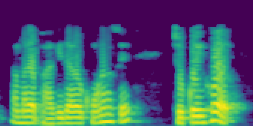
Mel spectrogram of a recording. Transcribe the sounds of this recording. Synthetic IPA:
əmaɾabʱaɡid̪aɾokoɽ̃ase | d͡ʒokɽiɦɔj

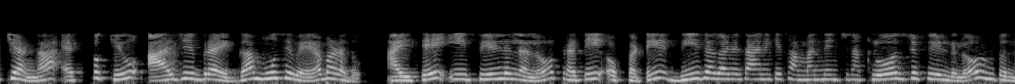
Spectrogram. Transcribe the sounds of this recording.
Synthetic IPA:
kʰjɐŋɡaːʔespkjuːaːld͡ʒiːbɾɐjk̚ɡaːmuːsiʋɛːjɐbɐɽɐd̪u | ɐ̰jit̪e̞ːʔiːpʰiːlɖulɐlo̞ːpɾɐt̪iʔɔkːɐʈibiːd͡ʒɐɡɐnit̪aːnikisɐmbɐnd̪ʱiɲt͡ʃinɐkloːsɖpʰiːlɖlo̞ːuɳʈund̪i

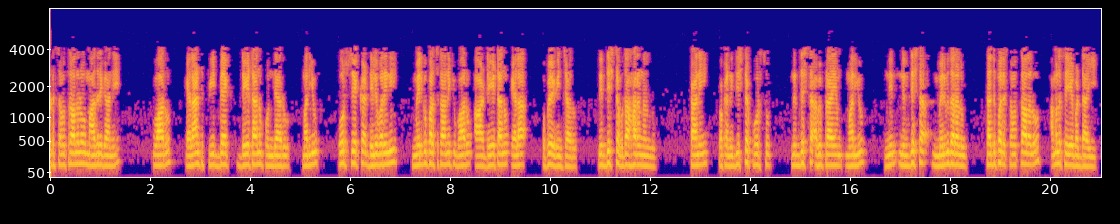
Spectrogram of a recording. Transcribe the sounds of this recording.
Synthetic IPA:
ɐʈisɐmʋɐt̪sɾaːlɐlo̞ːmaːd̪iɾiɡaːne̞ː | ʋaːɾu | ɛlaːɳʈipʰiːɖ̚bɛːk̚ɖɛːʈaːnupo̞nd̪aːɾu | mɐɾiju | ko̞ːɾsujɔkːɐɖeliʋɐɾini | meɾuɡupɐɾɐt͡ʃɐʈaːnikiʋaːɾuʔaːɖɛːʈaːnuʔɛlaː | upɐjo̞ːɡiɲt͡ʃaːɾu | niɾd̪iʂʈɐud̪aːɦɐɾɐɳɐlːu | kaːniː | ɔkɐniɾd̪iʂʈʰɐko̞ːɾsu | niɾd̪iʂʈʰɐɐbʱipɾaːjɐmːɐɾiju | niɾd̪iʂʈʰɐmeɾuɡud̪ɐlɐlu | t̪ɐd̪ipɐɾisɐmɐt̪sɾaːlɐlo̞ː | ɐmɐlɐt͡ʃɛːjɐbɐɖːaːji

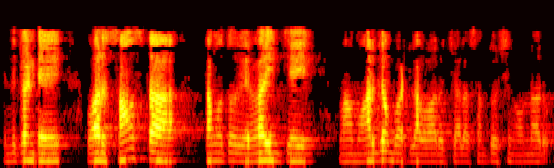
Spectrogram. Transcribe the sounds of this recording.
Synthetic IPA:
end̪ukɐɳʈe̞ː | ʋaːɾusɐm̃st̪ʰɐ | t̪ɐmɐt̪o̞ːʋjɐʋɦaɾiɲt͡ʃe̞ː | maːmaːɾɡɐmpɐʈlɐʋaːɾut͡ʃaːlaːsɐnt̪ɔːʂɐŋɡaːunːaːɾu

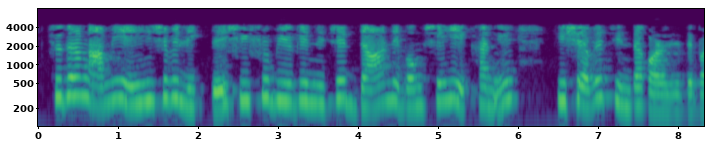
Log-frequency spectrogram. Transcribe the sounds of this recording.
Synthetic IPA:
ʃut̪oɾaŋamiejɦiʃebelik̚t̪eʃiʃobioɡeɾnit͡ɕeɾɖaneboŋʃejekʰane | ɦiʃabet͡ɕint̪akɔɾad͡ʑet̪epa

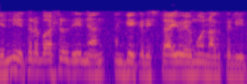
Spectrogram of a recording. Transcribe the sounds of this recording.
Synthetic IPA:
enːiit̪ɐɾɐbʱaːʂɐld̪iːneɐŋɡeːkɐɾist̪aːjoːeːmoːnaːɡt̪ɐli

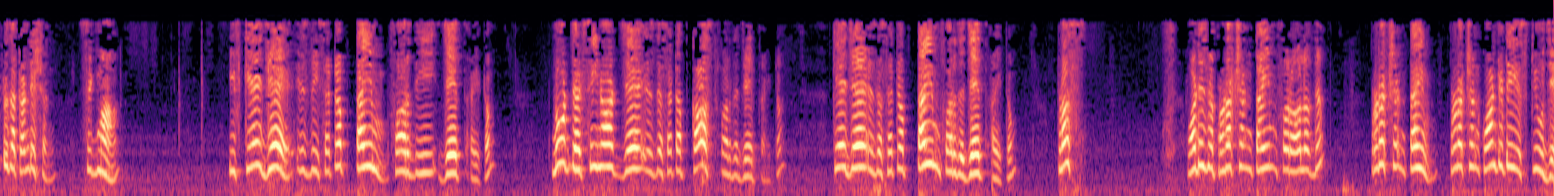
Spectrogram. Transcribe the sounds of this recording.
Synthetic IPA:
ʈud̪əkə̃ɳɖɪʃə̃n | sɪɡma | ɪfkeːd͡ʒeːɪzd̪isɛʈʌp̚ʈãɪ̃mfɔɾd̪id͡ʒeːt̪ʰaɪʈə̃m | noːʈ̚d̪æʈsinɔːʈ̚d͡ʒeːɪzd̪əsɛʈʌpkaːsʈfɔɾd̪əd͡ʒeːt̪ʰaɪʈə̃m | keːd͡ʒeːɪzd̪əsɛʈʌp̚ʈãɪ̃mfɔɾd̪əd͡ʒeːt̪ʰaɪʈə̃m | plʌs | ʋɔːʈɪzd̪əpɾoɖʌkʃə̃nʈãɪ̃mfɔɾɔːlɔʋd̪ẽm | pɾoɖʌkʃə̃nʈãɪ̃m | pɾoɖʌkʃə̃nkwɔ̃ɳʈɪʈiɪzkjuːd͡ʒeː

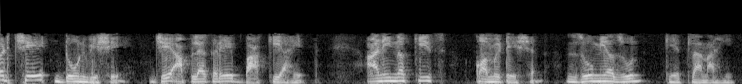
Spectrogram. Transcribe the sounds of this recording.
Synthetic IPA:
əʈt͡ɕeɖonʋiʂe | d͡ʑeʔa̰pljakəɽeba̰kiːa̰ɦet̪aɽ̃inəkːiːt͡s | kɔmiʈeɕən | d͡zomiːəd͡zuːn | ɡʱet̪lana̰ɦḭ

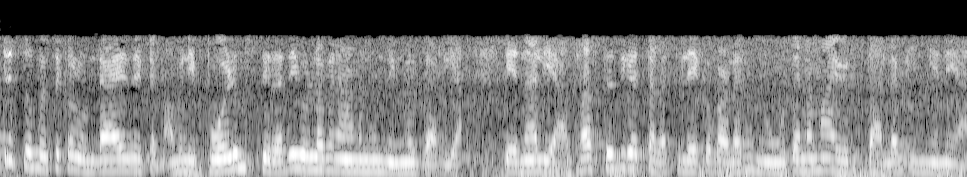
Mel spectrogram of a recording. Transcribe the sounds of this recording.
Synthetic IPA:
tːɨsuɦɐt̪ːikːɐɭuɳɖaːjɐðiʈːumɐʋɐnipːo̞ːɻumst̪iɾɐðɐjuɭːɐʋɐnaːɳe̞nːuniŋːɐɭkɨɐrija̰ːm | e̞nːaːljaːt̪ʰaːst̪ɐðiɣɐt̪ɐlɐt̪ːile̞ːkːɨʋɐɭɐɾenuːðɐnɐmaːjɐo̞ɾut̪ɐlɐmiŋːɐnejaː

